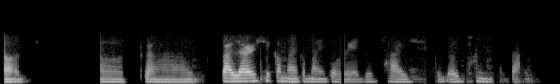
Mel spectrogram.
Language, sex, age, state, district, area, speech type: Manipuri, male, 45-60, Manipur, Imphal West, urban, conversation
